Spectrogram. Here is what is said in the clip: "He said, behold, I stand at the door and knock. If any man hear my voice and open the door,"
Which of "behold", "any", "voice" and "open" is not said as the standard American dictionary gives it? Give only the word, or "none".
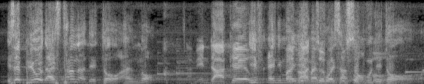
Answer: behold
